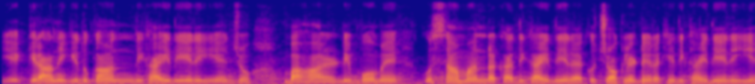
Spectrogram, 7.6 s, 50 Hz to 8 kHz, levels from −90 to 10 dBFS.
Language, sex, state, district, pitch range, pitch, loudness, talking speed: Hindi, female, Bihar, Vaishali, 200-215 Hz, 205 Hz, -15 LUFS, 205 wpm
